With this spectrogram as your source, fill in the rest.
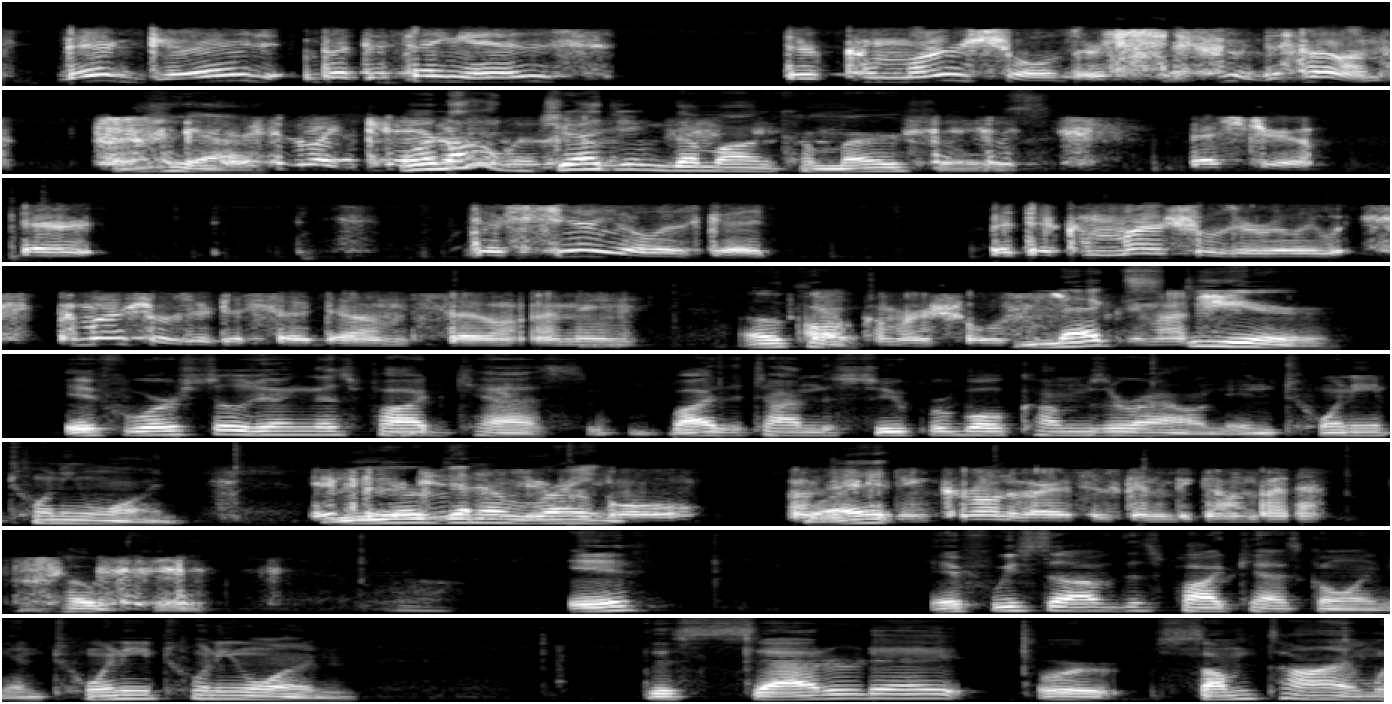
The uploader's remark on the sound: Via telephone.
